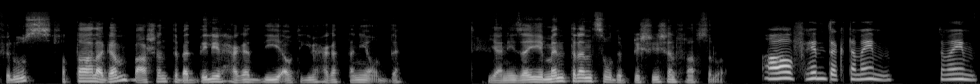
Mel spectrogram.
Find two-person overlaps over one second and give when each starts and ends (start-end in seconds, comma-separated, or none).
none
